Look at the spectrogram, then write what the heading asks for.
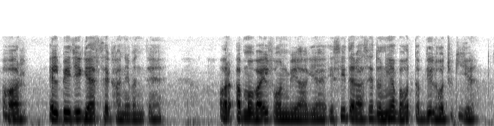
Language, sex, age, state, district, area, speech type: Urdu, male, 18-30, Uttar Pradesh, Shahjahanpur, rural, spontaneous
